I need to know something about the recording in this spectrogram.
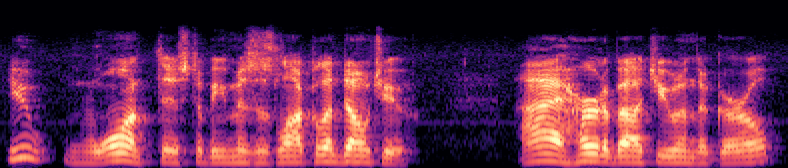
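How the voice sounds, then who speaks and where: A man's voice: medium pitch, moderate pace, gravelly, lightly acted. Man playing dull-sounding, blunt radio-drama detective. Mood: blunt, considering. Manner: terse, matter-of-fact. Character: blunt, dry, fair-minded male police detective lieutenant. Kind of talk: old-time radio drama acting. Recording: dull, lo-fi audio.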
